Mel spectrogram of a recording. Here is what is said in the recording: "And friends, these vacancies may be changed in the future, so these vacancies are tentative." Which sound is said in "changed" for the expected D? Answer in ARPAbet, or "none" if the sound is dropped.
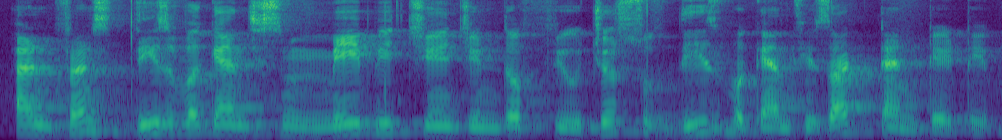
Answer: none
